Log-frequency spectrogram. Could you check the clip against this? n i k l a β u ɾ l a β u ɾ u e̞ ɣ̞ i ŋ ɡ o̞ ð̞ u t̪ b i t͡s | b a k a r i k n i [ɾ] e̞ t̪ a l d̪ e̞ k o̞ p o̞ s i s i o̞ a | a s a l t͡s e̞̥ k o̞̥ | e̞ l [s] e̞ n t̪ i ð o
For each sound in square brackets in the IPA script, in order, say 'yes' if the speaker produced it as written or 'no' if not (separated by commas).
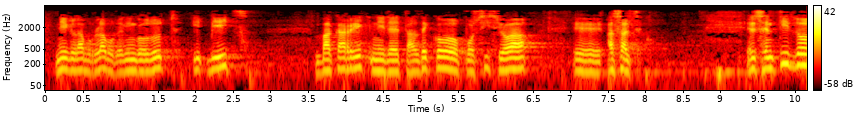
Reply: yes, yes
